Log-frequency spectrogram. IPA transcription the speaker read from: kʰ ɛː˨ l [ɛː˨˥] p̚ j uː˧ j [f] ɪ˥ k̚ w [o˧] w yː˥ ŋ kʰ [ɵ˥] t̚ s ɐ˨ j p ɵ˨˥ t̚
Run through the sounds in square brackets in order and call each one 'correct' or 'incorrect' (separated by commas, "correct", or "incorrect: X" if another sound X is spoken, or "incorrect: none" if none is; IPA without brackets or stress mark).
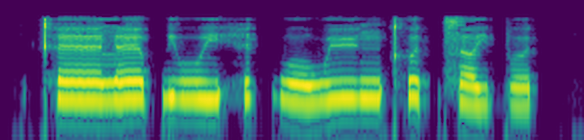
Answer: incorrect: ɛː˧, incorrect: h, incorrect: o˨˥, correct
